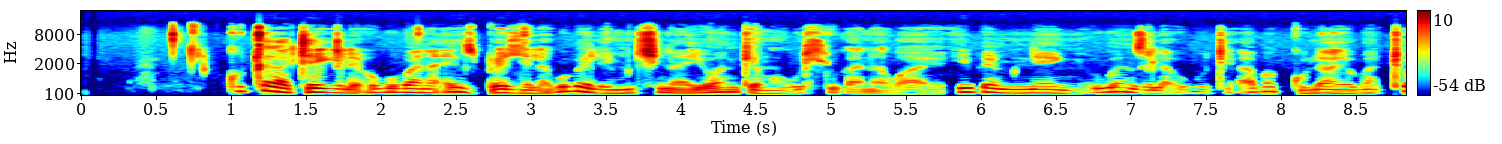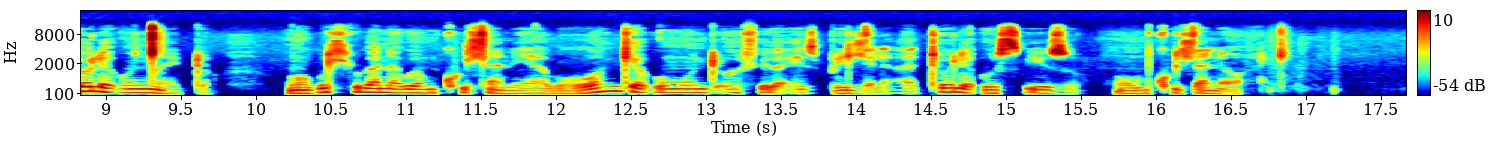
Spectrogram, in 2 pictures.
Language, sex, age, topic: North Ndebele, male, 18-24, health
